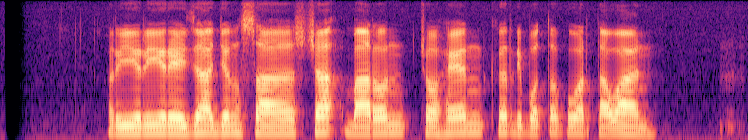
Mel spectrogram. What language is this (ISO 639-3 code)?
sun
